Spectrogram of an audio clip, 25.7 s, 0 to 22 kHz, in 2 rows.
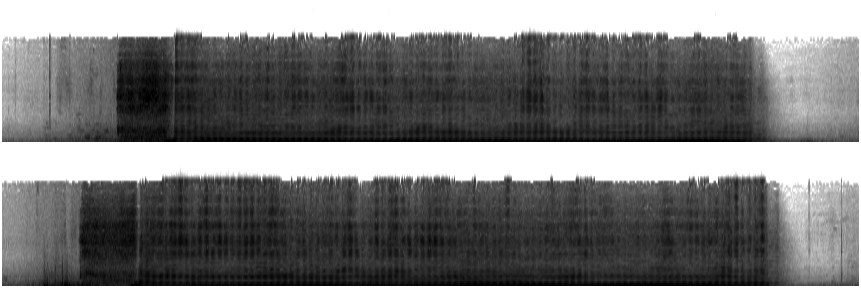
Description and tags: queen-mary-2 NY-2
The shiphorn of Queen Mary 2 recorded on deck while leaving New-York harbour.
Recorded with Canon G10
field-recording, horn, queen-mary-2, queen, new-york, ship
